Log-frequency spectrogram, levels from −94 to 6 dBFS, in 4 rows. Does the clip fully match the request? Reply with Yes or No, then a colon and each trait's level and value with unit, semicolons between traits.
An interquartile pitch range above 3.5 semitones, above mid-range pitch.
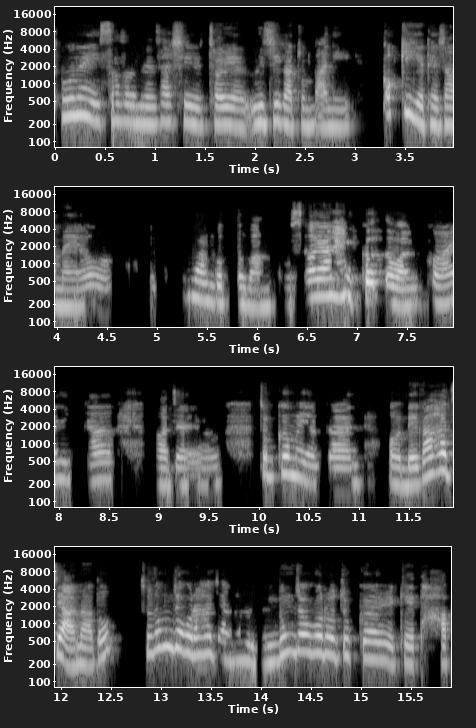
Yes: wide, 5.5 semitones; high, 215 Hz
